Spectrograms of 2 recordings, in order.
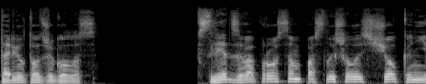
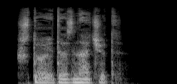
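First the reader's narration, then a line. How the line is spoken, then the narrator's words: Whisper. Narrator (Russian): прошептал Соколиный глаз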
